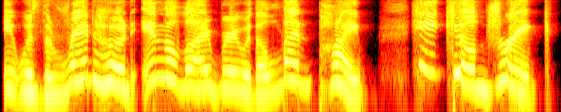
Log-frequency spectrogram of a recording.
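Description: Storybook kid played by a female reader, dramatic and accusing, shouting in a raised pitch. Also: animated, normal speed, no echo, clean studio sound. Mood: alarmed accusation.

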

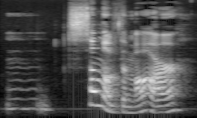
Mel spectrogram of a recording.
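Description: A woman's voice: high voice, sing-song, slow pace, bright, forceful tone, exaggerated voice. Woman acting a dry, sensible female detective. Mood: dry, skeptical. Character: sensible, skeptical young female police detective.

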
